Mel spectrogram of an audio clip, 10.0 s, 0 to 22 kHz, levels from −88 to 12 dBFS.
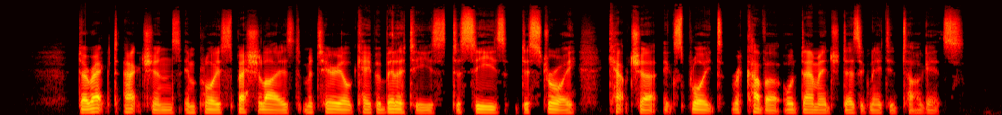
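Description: From 0.86 to 3.54 s the speech turns dull and muffled: de-emphasis applied wrongly, a treble cut meant to undo pre-emphasis that wasn't there or was applied twice. Unlike a low-pass filter's abrupt edge, the loss slopes gradually, reaching about 8 dB down at 10 kHz relative to 1 kHz.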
